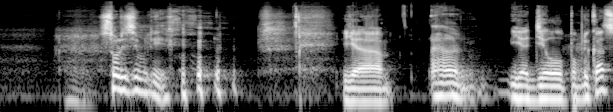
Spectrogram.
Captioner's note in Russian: смех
